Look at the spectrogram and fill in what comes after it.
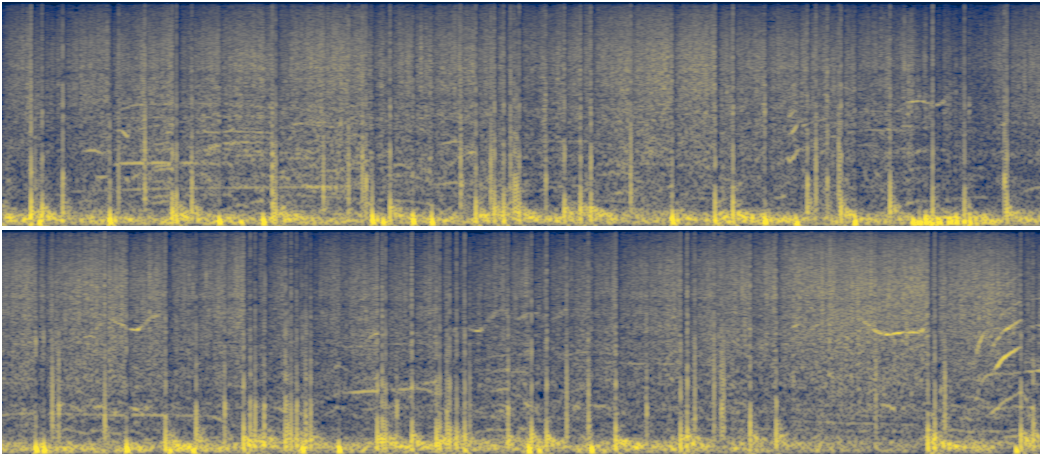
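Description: A dense fireworks barrage: aerial shells bursting one on top of another with deep booms, over a near-continuous rattle of sharp cracks.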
